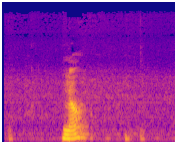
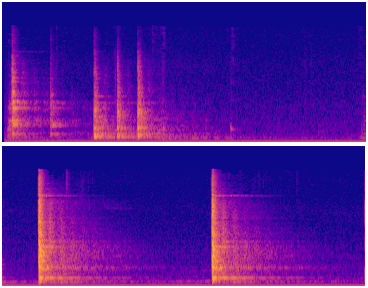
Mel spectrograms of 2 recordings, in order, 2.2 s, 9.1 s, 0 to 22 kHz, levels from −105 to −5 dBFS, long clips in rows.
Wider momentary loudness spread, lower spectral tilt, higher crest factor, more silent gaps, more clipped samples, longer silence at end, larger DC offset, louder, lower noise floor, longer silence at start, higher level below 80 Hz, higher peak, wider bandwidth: second, 24 LU vs 28 LU; first, -9 dB/octave vs -3 dB/octave; second, 22 dB vs 32 dB; neither; neither; second, 0.4 s vs 1.4 s; second, under 0.1% vs 0.1%; first, -18 LUFS vs -29 LUFS; second, -49 dBFS vs -74 dBFS; about the same, 0.1 s vs 0.1 s; first, -54 dBFS vs -74 dBFS; about the same, -2 dBFS vs -4 dBFS; second, 5.2 kHz vs 11 kHz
